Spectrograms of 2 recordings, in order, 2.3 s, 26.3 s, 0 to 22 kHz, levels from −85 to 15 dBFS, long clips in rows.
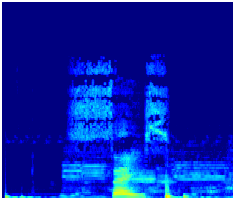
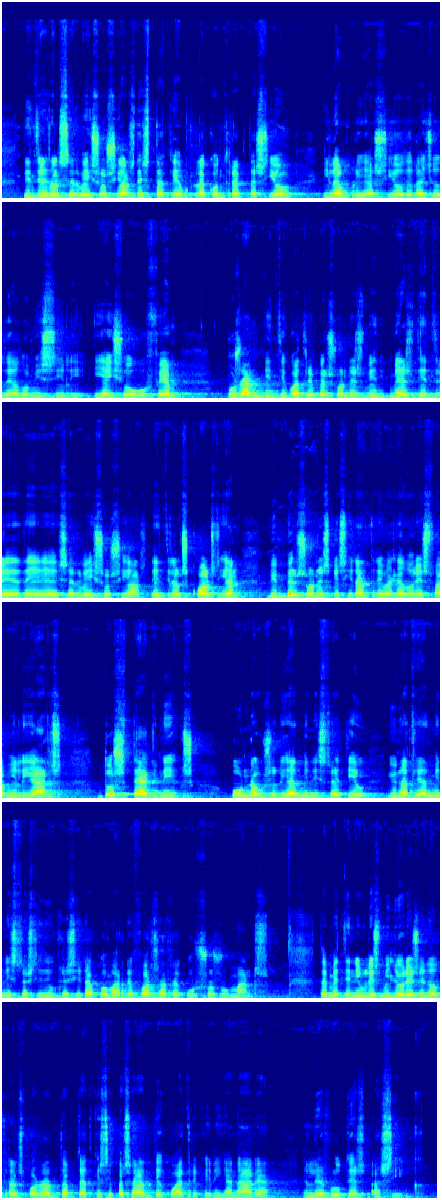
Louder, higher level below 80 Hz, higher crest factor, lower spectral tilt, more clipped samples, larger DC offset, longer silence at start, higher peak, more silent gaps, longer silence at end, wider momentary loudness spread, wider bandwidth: about the same, -29 LUFS vs -30 LUFS; first, -46 dBFS vs -64 dBFS; about the same, 24 dB vs 22 dB; about the same, -5 dB/octave vs -4.5 dB/octave; neither; neither; about the same, 0.05 s vs 0 s; about the same, -8 dBFS vs -8 dBFS; neither; second, 0 s vs 0.15 s; first, 20 LU vs 9 LU; second, 16 kHz vs over 20 kHz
